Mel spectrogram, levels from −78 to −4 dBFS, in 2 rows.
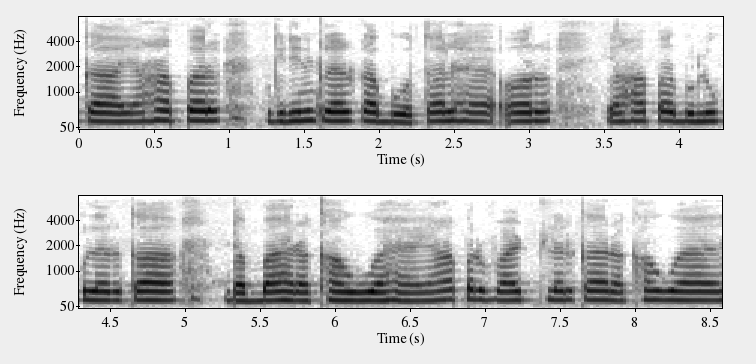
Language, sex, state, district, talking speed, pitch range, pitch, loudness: Hindi, female, Jharkhand, Garhwa, 180 wpm, 225-240 Hz, 230 Hz, -14 LUFS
